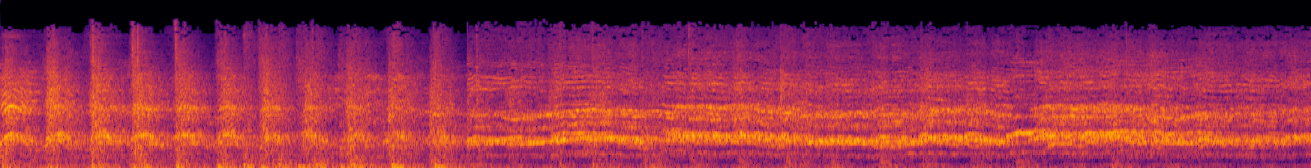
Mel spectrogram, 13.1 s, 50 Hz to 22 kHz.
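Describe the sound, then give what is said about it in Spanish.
A football team celebrates in the locker room after a 3-0 win. Rhythmic, loud group shouts pulse in quick succession, then give way to sustained chanting and cheering from many voices. “Este es el sonido de la fiesta del Getafe en el vestuario después de haberle ganado 3-0 al Sevilla”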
